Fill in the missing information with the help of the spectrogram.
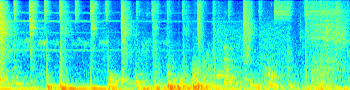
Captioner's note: running footsteps; hazel hisses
